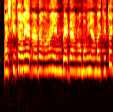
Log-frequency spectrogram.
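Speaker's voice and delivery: ordinary talk, nothing marked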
